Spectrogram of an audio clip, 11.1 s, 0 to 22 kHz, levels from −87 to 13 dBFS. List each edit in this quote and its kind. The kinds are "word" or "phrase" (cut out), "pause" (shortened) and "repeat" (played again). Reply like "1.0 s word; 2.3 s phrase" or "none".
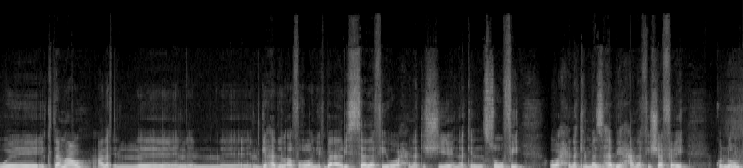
1.7 s word; 4.8 s phrase; 5.1 s word; 6.8 s word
